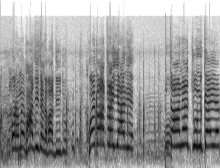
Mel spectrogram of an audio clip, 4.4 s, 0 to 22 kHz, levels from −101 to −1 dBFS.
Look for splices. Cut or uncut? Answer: cut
